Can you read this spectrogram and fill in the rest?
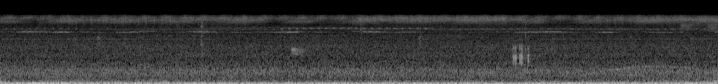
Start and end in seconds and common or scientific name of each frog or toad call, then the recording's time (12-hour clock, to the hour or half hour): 2.8	3.1	Dendropsophus elegans
5.0	5.4	Phyllomedusa distincta
1am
